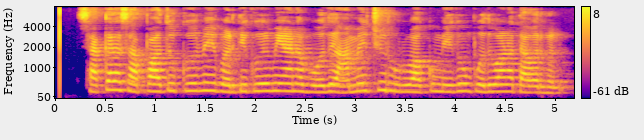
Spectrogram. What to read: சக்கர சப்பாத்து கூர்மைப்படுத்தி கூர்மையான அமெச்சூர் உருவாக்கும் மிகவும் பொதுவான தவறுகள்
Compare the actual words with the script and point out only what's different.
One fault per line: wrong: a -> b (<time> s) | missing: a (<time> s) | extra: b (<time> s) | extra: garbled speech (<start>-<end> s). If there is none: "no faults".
extra: போது (2.5 s)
